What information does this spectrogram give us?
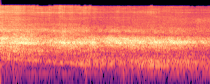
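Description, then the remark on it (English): Steady, loud traffic noise at a highway truck stop in Albury, Australia, drones on without a break, a dense wash of engines and tyre roar from vehicles, with no voices or distinct events standing out. “at this truck stop here in Albury, that's no exception.”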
